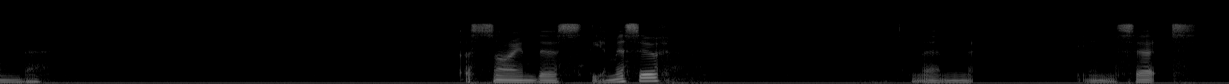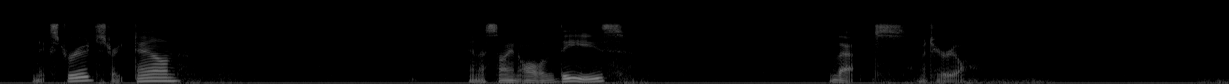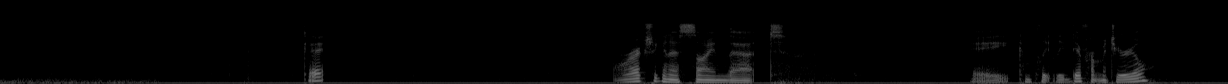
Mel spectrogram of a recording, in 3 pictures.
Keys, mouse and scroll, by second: 1.1 click, 3.6-4.6 drag, 6.4-9.7 drag, 12.6 e, 14.4-15.5 scroll down 4, 15.5 click, 17.0-18.0 shift+drag, 19.6 click, 20.4-21.7 drag, 21.7-22.8 middle drag, 22.8 shift+click, 23.7-25.7 middle drag, 25.7 click, 27.0 scroll up 1, 27.4 click, 28.1-30.5 middle drag, 30.5-32.6 drag, 32.6 middle click, 32.9 scroll up 1, 33.3-34.4 shift+drag, 34.4-35.5 middle drag, 35.6 shift+click.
